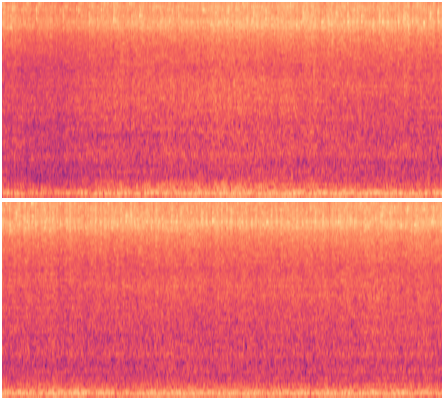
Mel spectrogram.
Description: Weird clanking sound. Not sure if its an exhaust leak, Valvetrain or Longtube header noise?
